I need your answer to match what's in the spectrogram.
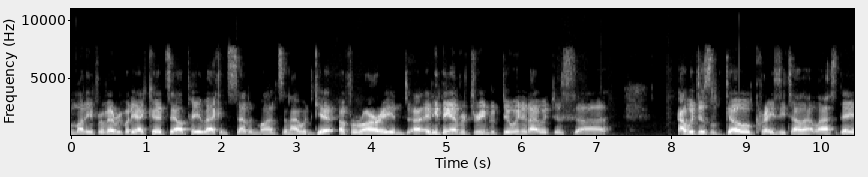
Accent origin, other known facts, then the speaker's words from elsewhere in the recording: Wyoming, United States; moved away as an adult; also born or lived in Las Vegas; I grew up in Wyoming, a small town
